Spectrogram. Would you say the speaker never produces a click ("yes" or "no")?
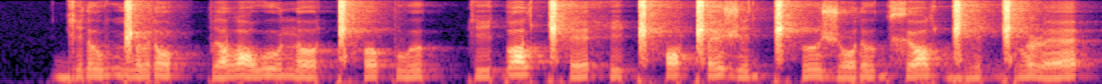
no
